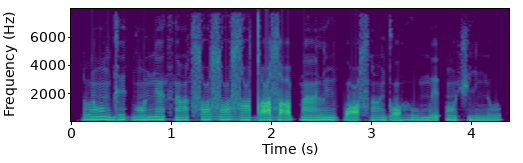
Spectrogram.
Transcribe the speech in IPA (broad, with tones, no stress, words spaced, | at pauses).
lɔ̃˩˧˩ ɡe˩˧˩ɡɔ̃˧˩˧nɛ̃˨˥θã˩˧˩ sˤʊ˨˥zˤʊ˨˥ zˤɪ˩˧˩dˤṵ˧˩˧zˤḛ˨˥ pã˧˩˧lĩ˧˩˧pɔ̰˩˧˩ sˤĩ˩˧˩ɡɔ̰˧˩˧ɦu˧˩˧mḛ˨˥ ʔɔ̃˧˩˧ʃi˩˧˩ nʊ˨˥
